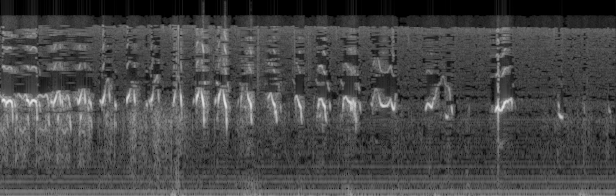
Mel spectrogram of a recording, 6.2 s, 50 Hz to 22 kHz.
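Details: Osprey calling at a fish delivery to the nest at RSPB Loch Garten at 13:34; a fast series of sharp, piping whistled notes repeats steadily for several seconds over a constant low hum.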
